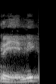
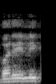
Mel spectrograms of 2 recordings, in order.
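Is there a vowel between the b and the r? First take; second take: no; yes. First: The b and r join into a cluster. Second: A vowel separates the b and the r. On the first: How a Punjabi speaker says it. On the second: The standard pronunciation.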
